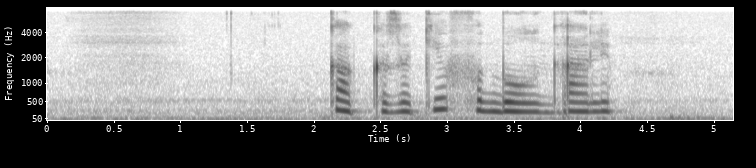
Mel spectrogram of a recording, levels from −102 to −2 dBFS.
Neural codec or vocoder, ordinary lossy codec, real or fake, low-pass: none; none; real; 7.2 kHz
